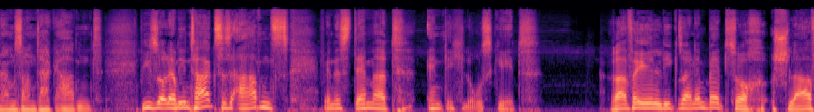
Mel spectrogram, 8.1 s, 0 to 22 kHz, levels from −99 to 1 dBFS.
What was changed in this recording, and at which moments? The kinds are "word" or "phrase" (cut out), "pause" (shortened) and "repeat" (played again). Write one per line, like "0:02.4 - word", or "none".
0:01.8 - word
0:02.1 - phrase
0:05.9 - pause
0:06.8 - word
